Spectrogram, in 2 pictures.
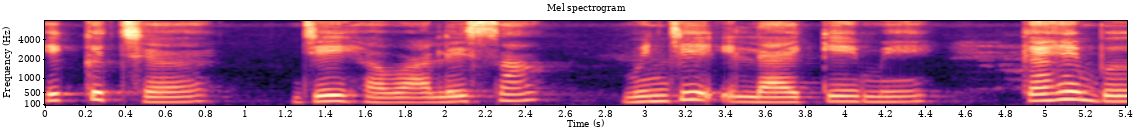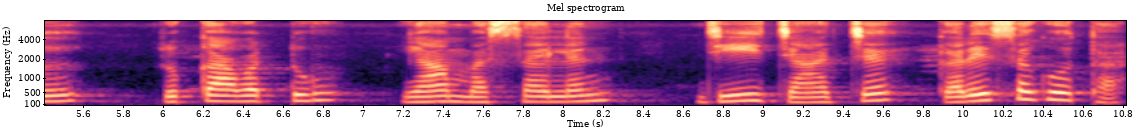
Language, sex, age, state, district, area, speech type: Sindhi, female, 45-60, Gujarat, Kutch, urban, read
